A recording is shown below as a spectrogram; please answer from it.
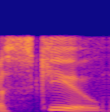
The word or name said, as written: askew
